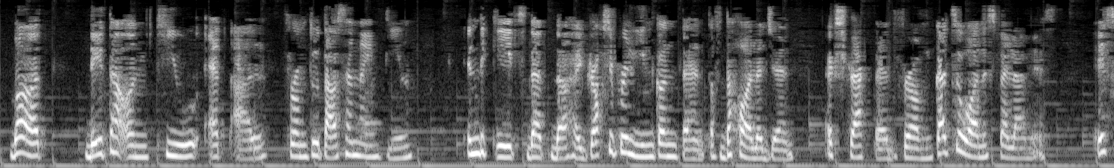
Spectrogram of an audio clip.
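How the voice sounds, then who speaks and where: A woman's voice: medium pitch, poor audio. A woman giving a scripted, infomercial-style presentation of student research. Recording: background music under the voice.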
